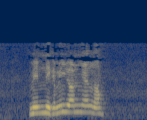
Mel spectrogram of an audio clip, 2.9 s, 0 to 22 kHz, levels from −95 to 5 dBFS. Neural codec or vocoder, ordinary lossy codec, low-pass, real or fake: codec, 16 kHz in and 24 kHz out, 1.1 kbps, FireRedTTS-2 codec; MP3, 24 kbps; 7.2 kHz; fake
